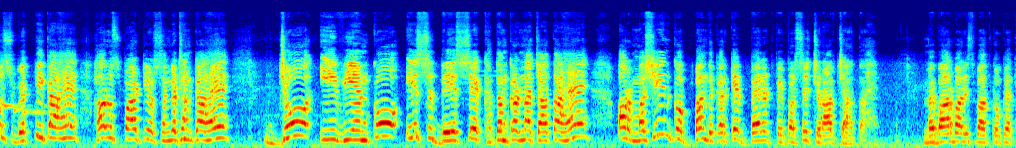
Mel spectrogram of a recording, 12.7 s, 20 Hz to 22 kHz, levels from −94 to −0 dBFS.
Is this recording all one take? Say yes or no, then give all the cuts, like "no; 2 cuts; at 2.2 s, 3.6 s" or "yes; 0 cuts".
yes; 0 cuts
